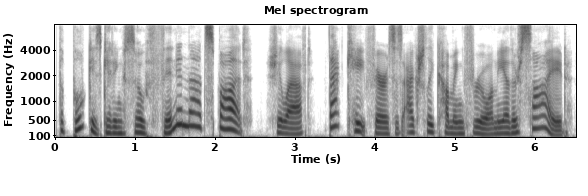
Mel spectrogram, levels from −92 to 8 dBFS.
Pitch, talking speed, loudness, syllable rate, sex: 205 Hz, 200 wpm, -18 LUFS, 4.8 syllables/s, female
